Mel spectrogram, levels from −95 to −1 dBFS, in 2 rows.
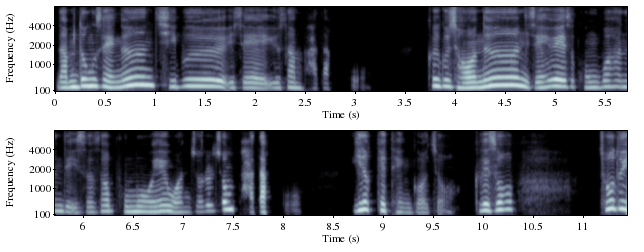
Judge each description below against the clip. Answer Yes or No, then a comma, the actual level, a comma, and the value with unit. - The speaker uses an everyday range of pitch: Yes, average, 4.5 semitones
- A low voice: No, high, 205 Hz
